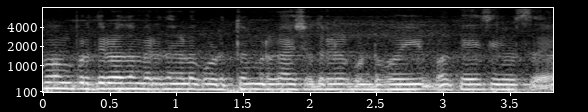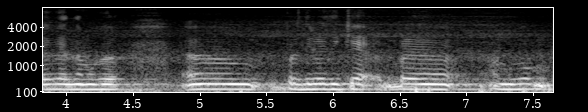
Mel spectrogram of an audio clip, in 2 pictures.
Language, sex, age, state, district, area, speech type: Malayalam, female, 45-60, Kerala, Alappuzha, rural, spontaneous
